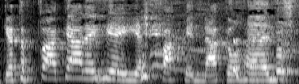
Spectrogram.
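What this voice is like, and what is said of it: Put-on Boston accent as Gandalf. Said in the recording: “everyone has a Boston accent ... Gandalf”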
